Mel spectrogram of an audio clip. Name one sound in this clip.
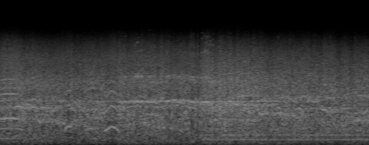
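A large crowd cheers and shouts loudly in an echoing gym.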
